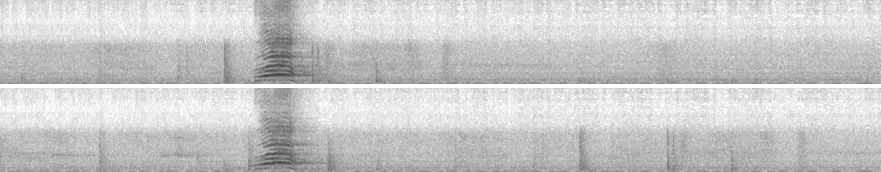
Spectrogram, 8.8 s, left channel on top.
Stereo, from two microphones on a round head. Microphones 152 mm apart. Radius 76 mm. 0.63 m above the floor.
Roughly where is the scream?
Centre.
